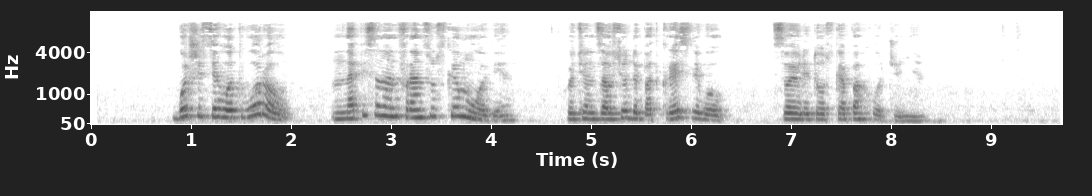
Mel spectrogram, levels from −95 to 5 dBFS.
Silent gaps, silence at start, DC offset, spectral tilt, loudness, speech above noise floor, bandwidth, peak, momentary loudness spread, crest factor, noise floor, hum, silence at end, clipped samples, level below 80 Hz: none; 0.8 s; under 0.1%; -5 dB/octave; -39 LUFS; 42 dB; 11.5 kHz; -22 dBFS; 13 LU; 18 dB; -80 dBFS; none; 1.2 s; under 0.1%; -78 dBFS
